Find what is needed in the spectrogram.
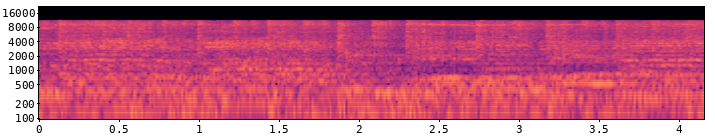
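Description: Gospel song with group singing over a backing with a steady bass beat.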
